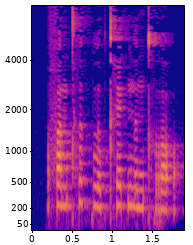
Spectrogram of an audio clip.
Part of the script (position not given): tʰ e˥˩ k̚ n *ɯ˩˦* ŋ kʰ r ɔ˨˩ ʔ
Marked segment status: incorrect: ɯ˧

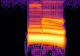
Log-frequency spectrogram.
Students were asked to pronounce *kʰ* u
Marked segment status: incorrect: ŋ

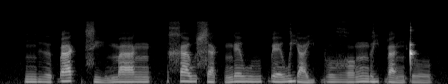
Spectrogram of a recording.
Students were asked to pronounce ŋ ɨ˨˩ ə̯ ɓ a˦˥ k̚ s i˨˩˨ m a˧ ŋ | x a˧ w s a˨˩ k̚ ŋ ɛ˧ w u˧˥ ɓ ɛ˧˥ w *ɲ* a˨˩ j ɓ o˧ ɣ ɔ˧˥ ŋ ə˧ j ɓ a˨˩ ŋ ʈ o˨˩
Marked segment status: incorrect: j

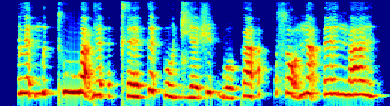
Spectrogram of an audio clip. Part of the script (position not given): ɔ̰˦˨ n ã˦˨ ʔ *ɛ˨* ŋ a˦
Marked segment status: incorrect: ɛ˦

